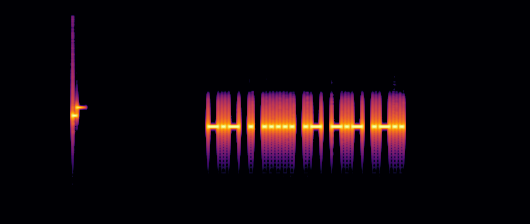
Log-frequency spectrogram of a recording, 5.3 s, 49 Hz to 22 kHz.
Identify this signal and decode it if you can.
Morse code, heard as a keyed tone, about 34 wpm, 700 Hz. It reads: KE5AKL
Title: NA SOTA Chaser Callsigns 35wpm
